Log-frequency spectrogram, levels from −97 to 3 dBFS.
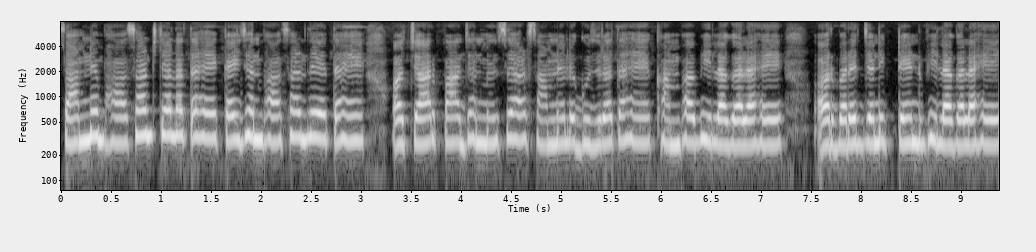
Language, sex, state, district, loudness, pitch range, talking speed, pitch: Chhattisgarhi, female, Chhattisgarh, Raigarh, -15 LUFS, 270-310 Hz, 175 wpm, 285 Hz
